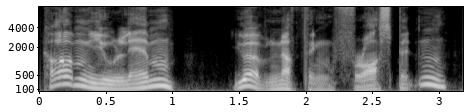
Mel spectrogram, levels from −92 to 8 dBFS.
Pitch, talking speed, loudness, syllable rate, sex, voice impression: 130 Hz, 150 wpm, -17 LUFS, 3.7 syllables/s, male, very masculine, slightly young, slightly adult-like, slightly thick, relaxed, weak, slightly dark, soft, slightly muffled, slightly raspy, slightly cool, intellectual, slightly refreshing, very sincere, very calm, slightly mature, friendly, reassuring, unique, elegant, sweet, slightly lively, very kind, modest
